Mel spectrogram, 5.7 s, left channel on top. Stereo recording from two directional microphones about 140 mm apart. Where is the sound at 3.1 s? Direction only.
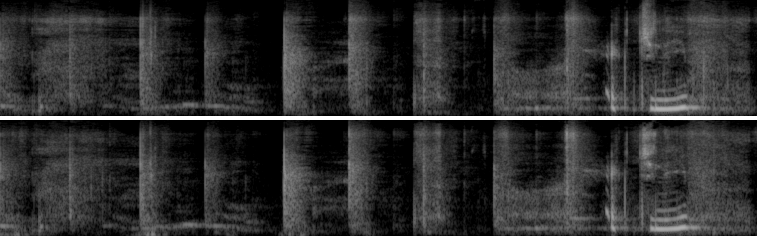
25° left (ahead or behind).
